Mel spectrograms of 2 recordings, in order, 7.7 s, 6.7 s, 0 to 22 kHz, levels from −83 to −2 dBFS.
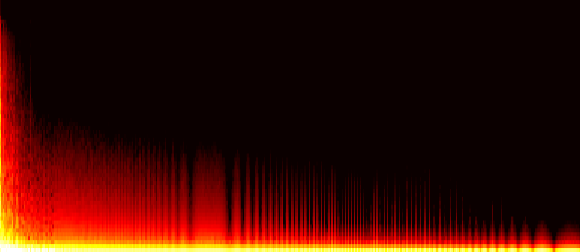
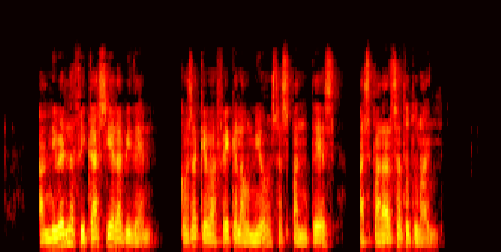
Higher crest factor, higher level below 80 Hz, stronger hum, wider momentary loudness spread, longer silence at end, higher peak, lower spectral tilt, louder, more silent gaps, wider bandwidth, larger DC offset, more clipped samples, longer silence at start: second, 12 dB vs 20 dB; first, -14 dBFS vs -66 dBFS; neither; first, 22 LU vs 12 LU; second, 0 s vs 0.85 s; first, 0 dBFS vs -8 dBFS; first, -10.5 dB/octave vs -4 dB/octave; first, -19 LUFS vs -26 LUFS; second, none vs 2.21-2.40 s, 4.70-4.78 s; second, 1.6 kHz vs 10.5 kHz; neither; neither; second, 0 s vs 0.5 s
